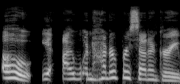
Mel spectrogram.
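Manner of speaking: ordinary talk, nothing marked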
